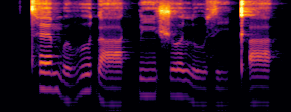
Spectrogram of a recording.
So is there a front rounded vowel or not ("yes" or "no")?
no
